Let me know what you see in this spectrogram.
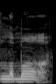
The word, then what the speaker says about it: Le Mans: It's a play on the 24 Hours of Le Mans. And which is spelled L-E space M-A-N-S, so yes. Lemans.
